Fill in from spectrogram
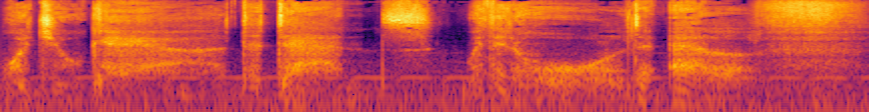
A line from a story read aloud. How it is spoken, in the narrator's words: said the Mist Elf teacher in her wispy voice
